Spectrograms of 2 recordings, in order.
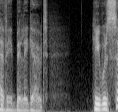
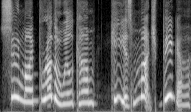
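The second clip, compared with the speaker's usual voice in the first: very high, louder little squeak; frightened small goat squeal; tiny goat pleading; 6 dB louder than usual. A narrator's reading. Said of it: "in his tiny voice".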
